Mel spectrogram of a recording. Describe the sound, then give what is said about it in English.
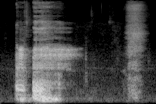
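A person coughs and clears their throat while recording: a short harsh burst, then a longer rasping one, a brief pause, and one more breathy cough. No one speaks. “Hey, you said no coughing. You said no coughing while recording.”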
